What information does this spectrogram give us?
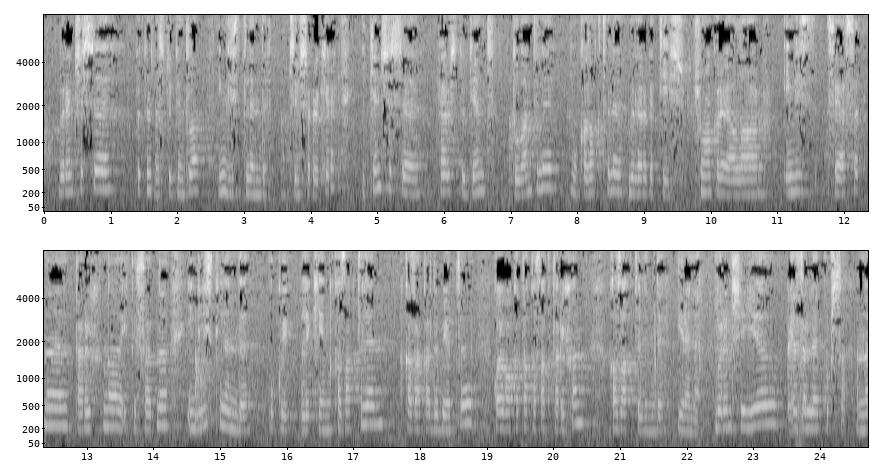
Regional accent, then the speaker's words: Los Angeles, California, United States; Tatar is a second language; Мин Калифорниядан, Лос-Анджелес шәһәреннән. Университет вакытында мин Аризонада укыдым. Анда мин татар телен өйрәнә башладым. Бер Америка тарихчысы белән. Аннары Казанга бардым.

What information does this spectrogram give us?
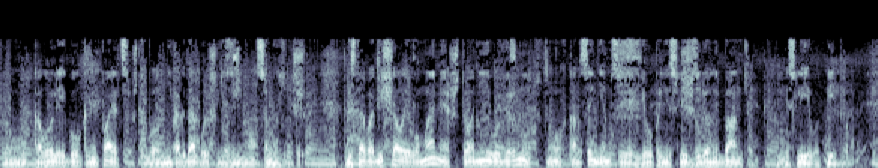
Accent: Belgrade, Serbia; also born or lived in Slovenia; Мои родители были словенцами, но мы с братом родились в Белграде. Там мы закончили школу, у нас было двуязычное детство, словенское и сербо-хорватское.

